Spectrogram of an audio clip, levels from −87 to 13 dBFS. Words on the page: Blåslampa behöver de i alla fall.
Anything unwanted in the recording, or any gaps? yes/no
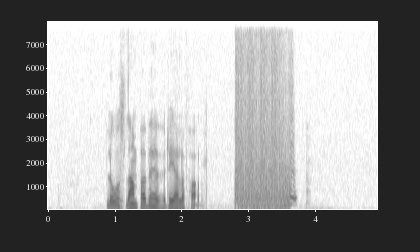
yes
